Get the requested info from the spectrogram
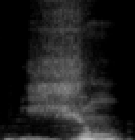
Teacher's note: the palatal labial form of this jye sound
